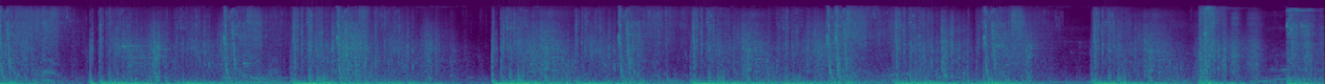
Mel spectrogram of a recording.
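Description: A heavy gun fires loud booming blasts every couple of seconds.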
